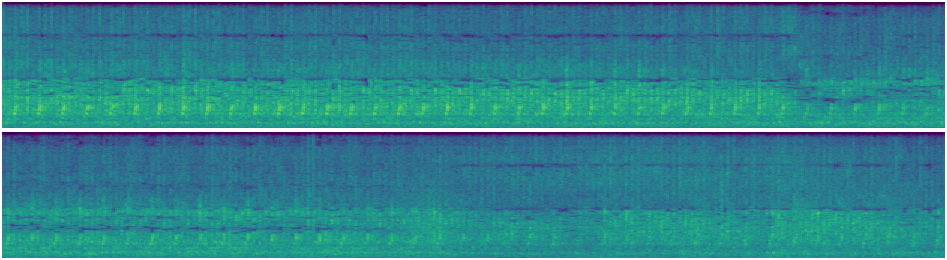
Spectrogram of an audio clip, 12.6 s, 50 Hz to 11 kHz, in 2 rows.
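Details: 1.6 HDi diesel engine running cold: a steady, sharp clacking about three times a second over the idle; cause not identified.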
